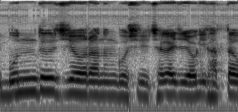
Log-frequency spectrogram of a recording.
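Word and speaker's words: Mondsee: 몬드지어는 오스트리아 독일어를 쓰잖아요. 몬드는 이제 달이고 지어 또는 제, 몬드제라고 읽기도 하던데요.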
